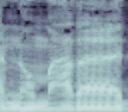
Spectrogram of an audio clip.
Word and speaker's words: nómada: estamos hablando sobre una clase de persona que se llama una nómada digital o un nómada digital. Mm, nómada. – Nómada, ah, con el acento en la primera O.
